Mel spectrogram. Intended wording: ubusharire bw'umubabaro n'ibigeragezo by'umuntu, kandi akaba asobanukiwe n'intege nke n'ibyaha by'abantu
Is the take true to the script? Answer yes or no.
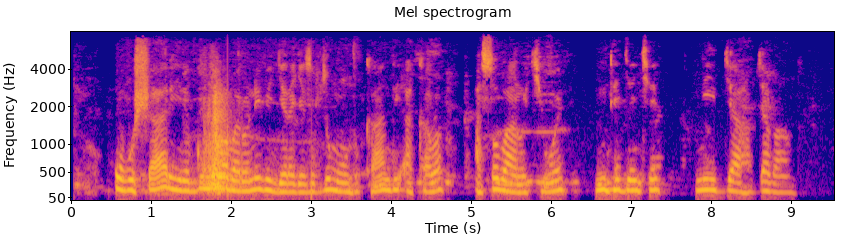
yes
